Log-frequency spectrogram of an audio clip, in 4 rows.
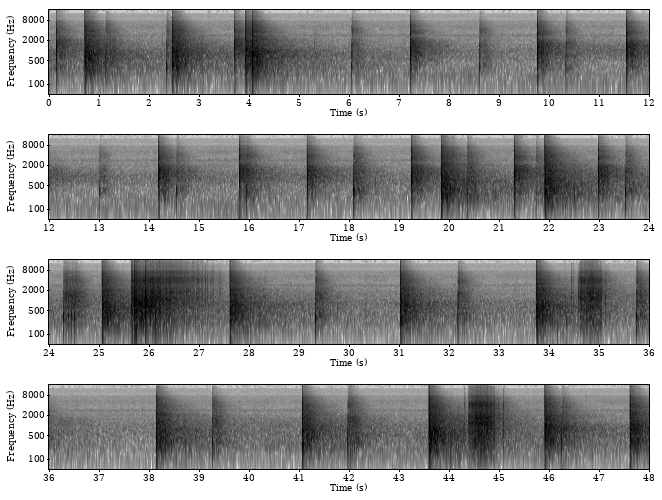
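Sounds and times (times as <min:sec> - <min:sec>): fireworks crackle: 0:22.8 - 0:28.4, 0:33.7 - 0:36.6, 0:43.5 - 0:46.7.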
